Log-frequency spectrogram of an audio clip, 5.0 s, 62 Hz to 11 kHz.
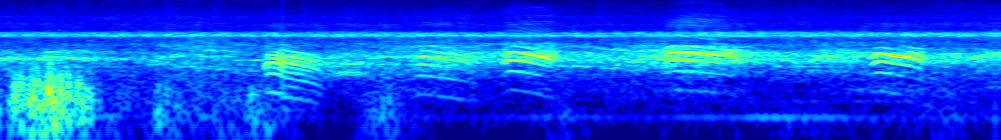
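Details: A large-billed crow, which carried food off to a spot where nothing would disturb it, gives four harsh, nasal caws about once a second over a steady high whine and a brief rustle; Shiki no Mori park, 6 June 2022.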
